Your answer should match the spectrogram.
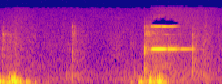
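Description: Two short muffled bumps of handling noise, about a second and a half apart, as the presenter turns a large card sign in his hands. A short steady high beep sounds over the second bump.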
